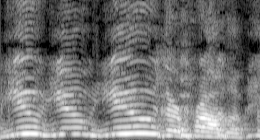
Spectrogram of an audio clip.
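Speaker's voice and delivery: high, loud, insistent accusation; accusing outburst. Retold or imitated. Driver blaming the cop, accusing. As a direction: jab each repeated word at them.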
